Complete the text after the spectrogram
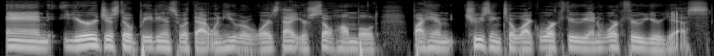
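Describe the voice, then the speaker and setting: A man with a lowish, clean voice talks earnestly on a faith podcast, restarting sentences and laughing as he tells a story. The sound is close and dry. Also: fairly even intonation, normal speed, smooth, no echo. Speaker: podcast host. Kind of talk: casual faith chat. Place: podcast studio.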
